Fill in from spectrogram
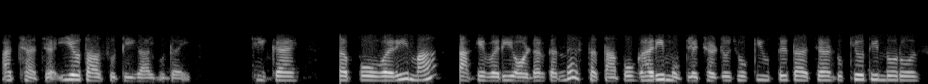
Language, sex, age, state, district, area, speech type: Sindhi, female, 30-45, Uttar Pradesh, Lucknow, urban, conversation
